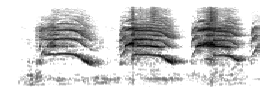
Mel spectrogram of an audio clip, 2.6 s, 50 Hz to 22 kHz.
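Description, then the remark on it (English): A contestant at the fifth annual European Gull Screeching Championship imitates a seagull's screech with their voice in three loud, harmonic cries, each sliding downward in pitch, the last one cut short. “This was the fifth annual European Gull Screeching Championship, attracting 60 seagull sound-alikes from 14 countries.”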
